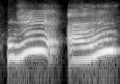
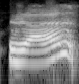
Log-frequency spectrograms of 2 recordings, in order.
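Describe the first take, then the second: First: 日恩 split into initial r and final en; sounded out. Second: 人 as one syllable in rising second tone; blended syllable. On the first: Teacher breaks a new word down, 日恩 sounded out in parts. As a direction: sound out 日, then 恩, as separate parts. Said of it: "The initial 日, the final N". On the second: Teacher puts the new word together, 人 blended with second tone. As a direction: join r and en into a single rising 人. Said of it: "second tone". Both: Shown as a demonstration.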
